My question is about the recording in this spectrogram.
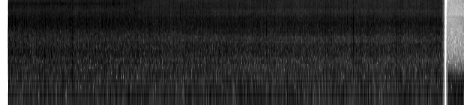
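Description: Smashed ground-beef burger patty sizzling steadily in its rendered fat on a hot pan. The sizzle cuts off suddenly just before the end.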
